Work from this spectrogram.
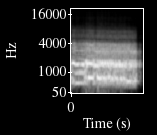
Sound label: Death; Warframe; Lasrian; Battle Barks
